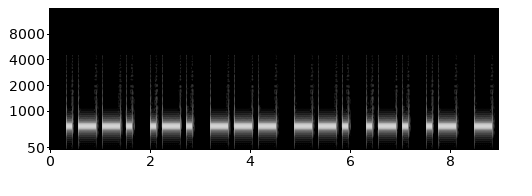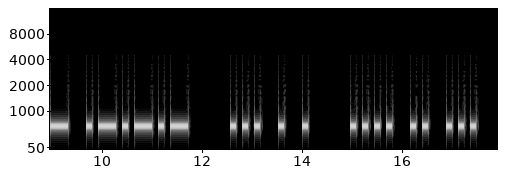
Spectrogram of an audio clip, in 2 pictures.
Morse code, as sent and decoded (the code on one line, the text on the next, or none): .--. .-. --- --. .-. .- -- .-.-.- / ... . / .... .. ...
PROGRAM. SEE HIS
